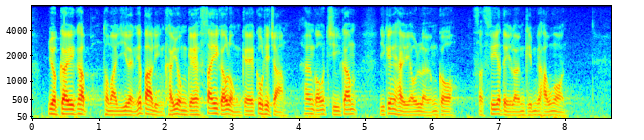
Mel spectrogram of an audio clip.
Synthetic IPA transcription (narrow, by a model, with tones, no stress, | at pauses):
jœː˨kːɐ˧jkʰɐ˨p̚t̪ʰʊ˨˩ŋmaː˨˩jːiː˨lɪ˨˩ŋjɐ˥t̚paː˧t̚liː˨˩nkʰɐ˨˥jʊ˨ŋkɛː˧sɐ˥jkɐ˨˥wlʊ˨˩ŋkɛː˧ko˥wt̪ʰi˧t̚t͡sa̰ː˨mhœː˥ŋkɔː˨˥ŋt͡siː˧kɐ˥mjiː˨˧kɪ˥ŋɦɐ˨jːɐ˨˧wlœː˨˧˥ŋkɔː˧sɐ˨t̚siː˥jɐ˥t̪e˨jlœː˨˧ŋkiː˨˥mkɛː˧ɦɐ˨˥wŋɔː˨˧n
